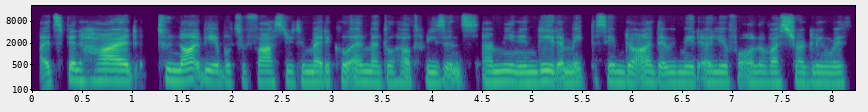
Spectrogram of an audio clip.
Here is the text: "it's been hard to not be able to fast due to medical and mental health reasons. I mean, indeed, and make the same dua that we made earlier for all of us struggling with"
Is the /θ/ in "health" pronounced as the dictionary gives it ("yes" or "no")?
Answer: yes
